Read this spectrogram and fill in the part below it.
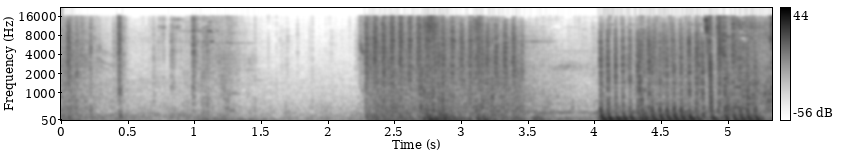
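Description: Bursts of automatic gunfire from the video game Warzone, with a scattered volley early on, then loud sustained firing that grows louder near the end, with no talking.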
